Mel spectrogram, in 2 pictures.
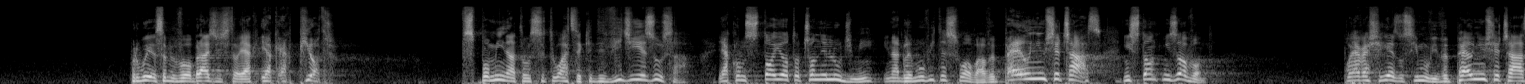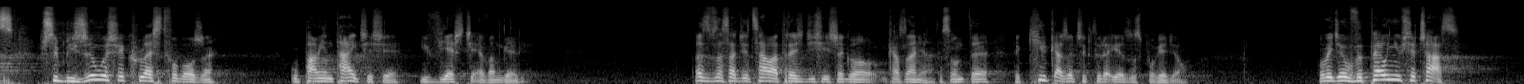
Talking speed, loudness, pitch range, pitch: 135 wpm, -19 LUFS, 120-185 Hz, 150 Hz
